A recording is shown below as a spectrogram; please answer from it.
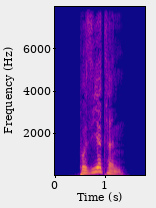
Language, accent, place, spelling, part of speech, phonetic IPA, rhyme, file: German, Germany, Berlin, posierten, verb, [poˈziːɐ̯tn̩], -iːɐ̯tn̩, De-posierten.ogg
- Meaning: inflection of posieren: 1. first/third-person plural preterite 2. first/third-person plural subjunctive II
